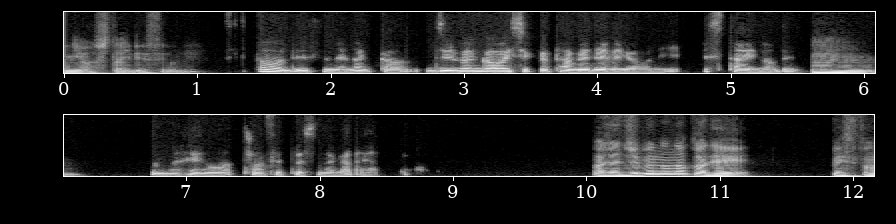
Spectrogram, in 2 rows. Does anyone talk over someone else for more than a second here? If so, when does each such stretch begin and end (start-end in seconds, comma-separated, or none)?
none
